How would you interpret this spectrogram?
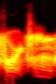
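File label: "14", English, USA; Numbers; DCS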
